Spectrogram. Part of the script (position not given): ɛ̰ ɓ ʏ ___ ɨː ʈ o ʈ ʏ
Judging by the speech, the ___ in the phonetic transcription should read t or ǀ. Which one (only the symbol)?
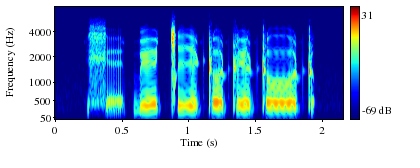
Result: ǀ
